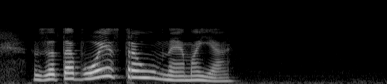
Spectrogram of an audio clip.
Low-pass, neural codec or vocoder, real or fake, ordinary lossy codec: 5.4 kHz; none; real; none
